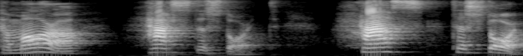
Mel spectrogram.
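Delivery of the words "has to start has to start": has punched loud and slow, emphatic. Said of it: "Emphasis on that has".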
